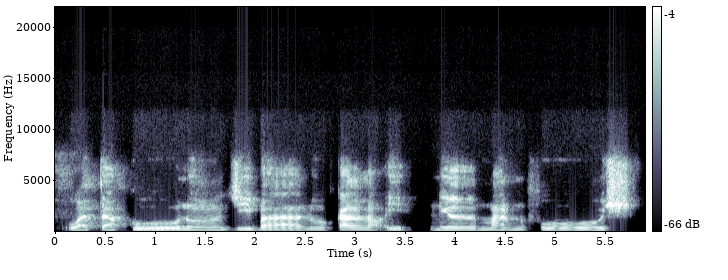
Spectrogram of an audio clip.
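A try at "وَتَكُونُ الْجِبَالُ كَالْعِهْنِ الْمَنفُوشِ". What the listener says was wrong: Di sini ada ikhfa ya Pak ya. Ada nun yang tidak punya tanda baca. Maka numpang tanda bacanya siapa? Tanda bacanya si fa ya. Kalau dikatakan ikhfa ya, ikhfa atau dengung yang menyamar dengan huruf setelahnya, dengung yang saru dengan huruf yang setelahnya, maka jangan disampaikan ke makhrajnya Pak. Jangan sampai kepada makhraj nun.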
